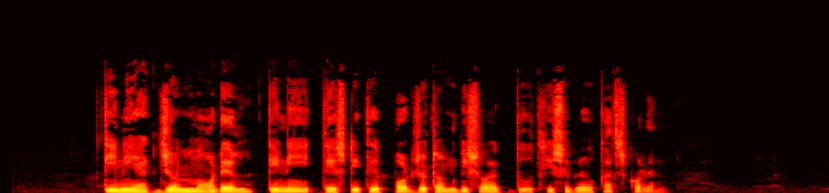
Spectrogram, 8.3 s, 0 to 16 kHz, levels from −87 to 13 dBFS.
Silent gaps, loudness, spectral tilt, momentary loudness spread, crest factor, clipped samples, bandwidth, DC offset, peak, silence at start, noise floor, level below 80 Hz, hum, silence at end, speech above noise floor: none; -20 LUFS; -6 dB/octave; 11 LU; 18 dB; under 0.1%; 10 kHz; under 0.1%; -2 dBFS; 1.05 s; -71 dBFS; -52 dBFS; none; 1.7 s; 51 dB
